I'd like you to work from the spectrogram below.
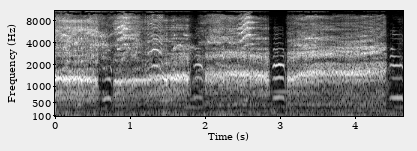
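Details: Major Mitchell's cockatoo chick begging: continuous harsh hissing rasp broken by brief gaps, with a few short breathy notes between calls.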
